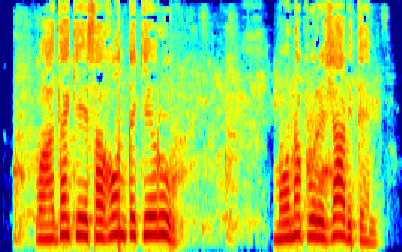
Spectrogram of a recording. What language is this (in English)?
Gawar-Bati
